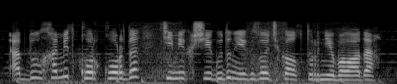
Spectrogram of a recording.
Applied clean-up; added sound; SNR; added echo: none; none; none; none.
